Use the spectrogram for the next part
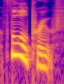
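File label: "foolproof", English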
